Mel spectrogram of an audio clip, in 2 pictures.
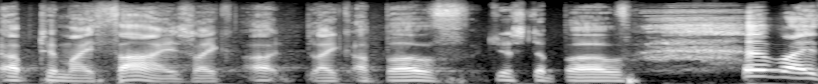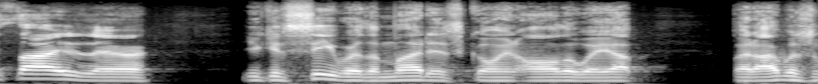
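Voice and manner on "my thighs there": louder and higher through a laugh. Real, not acted. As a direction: burst of real laughter into the words. Laughs at own mud story.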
